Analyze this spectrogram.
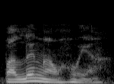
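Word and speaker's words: Palöngawhoya: in our culture, and the older brother's name is pronounced Bukonghoya, and the younger brother Balongahoya.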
